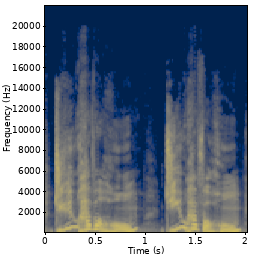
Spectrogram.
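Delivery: high, mocking disbelief; incredulous. Scolding the roommate about her guests, incredulous and high. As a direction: sneer the question up high.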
